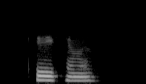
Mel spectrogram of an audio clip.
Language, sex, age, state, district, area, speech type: Hindi, female, 45-60, Uttar Pradesh, Ayodhya, rural, conversation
